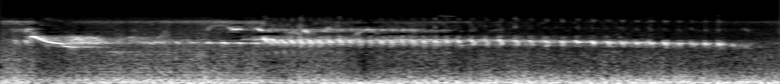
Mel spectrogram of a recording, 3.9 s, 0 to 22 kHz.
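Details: Woodland kingfisher, a summer-months call, on a morning safari drive at Djuma Game Reserve on 16 November 2015: a sharp high note, then a long, fast, slightly descending trill lasting over two seconds, over a steady low rumble.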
